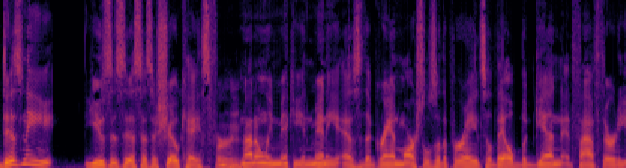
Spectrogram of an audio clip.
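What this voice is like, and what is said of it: Southern US accent, Arkansas Delta. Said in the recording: “You'll never get rid of that accent, you know. ... I'm keeping my accent.”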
